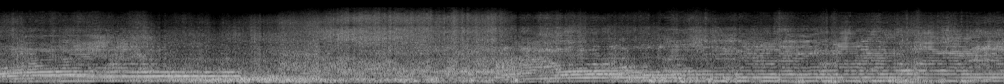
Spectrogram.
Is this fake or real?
fake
